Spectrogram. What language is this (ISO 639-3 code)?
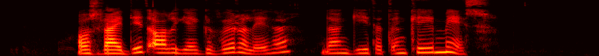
fry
